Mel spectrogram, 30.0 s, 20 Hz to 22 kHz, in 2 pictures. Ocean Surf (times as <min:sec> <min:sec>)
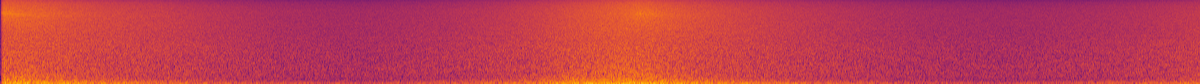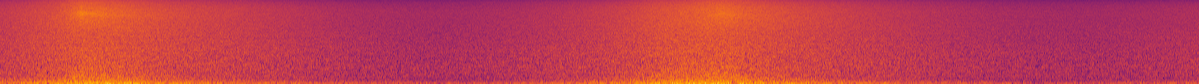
0:00.0 0:02.3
